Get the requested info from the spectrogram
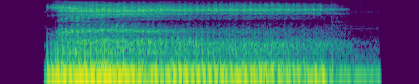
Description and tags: A growl I made using an app on my phone, my throat, and a few tweaks in Audacity to clean the sound up. Enjoy!
awesome, bad, dark, dismal, freaky, growl, horror, macabre, mean, monster, odd, scary, scary-animal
